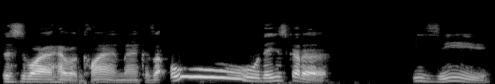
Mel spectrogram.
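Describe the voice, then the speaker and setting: Young male gamer, medium pitch, off-the-cuff slangy commentary with swearing, muffled lo-fi mic. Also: wildly swooping pitch, unhurried, breathy edge, no room sound. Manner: slangy, swearing, rambling to himself. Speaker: gaming video creator. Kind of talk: casual unscripted game commentary. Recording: dull, lo-fi microphone.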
